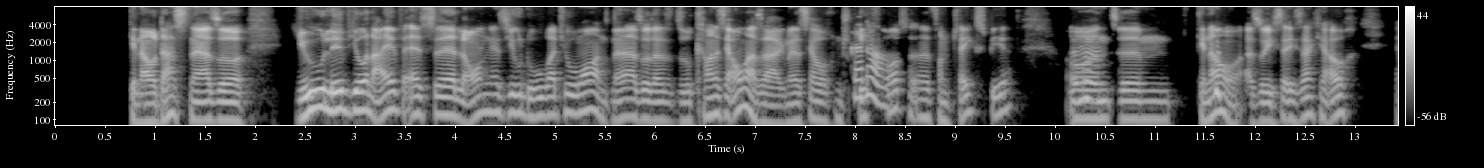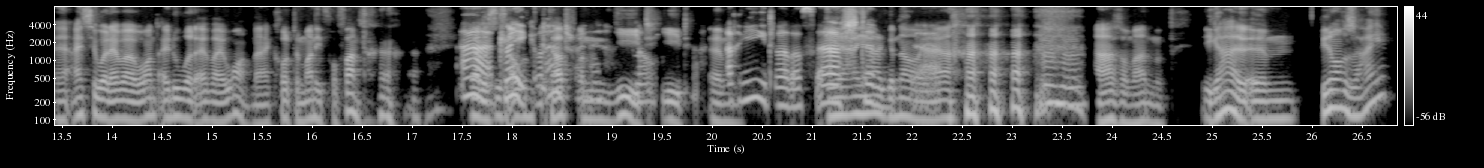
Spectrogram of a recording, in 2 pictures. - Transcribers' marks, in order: in English: "You live your life as … what you want"; chuckle; in English: "I see whatever I want, I do whatever I want"; in English: "Quote the money for fun"; chuckle; laugh
- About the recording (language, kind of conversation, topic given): German, podcast, Welches Spielzeug war dein ständiger Begleiter?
